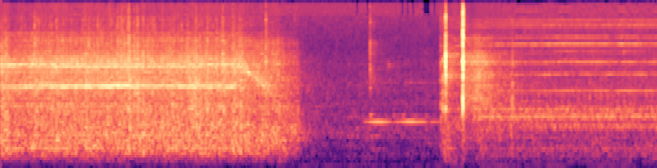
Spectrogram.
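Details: Delonghi Magnifica after tune-up (lower brew unit replaced, descaled, upper brew unit gasket replaced, screen cleaned): grinding stops, then steady light motor hum and a click as the brew unit drives into place for a double espresso; sounds healthy.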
